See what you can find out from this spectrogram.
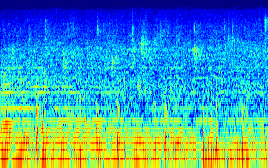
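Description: Heavy rain pours steadily as mourners follow the coffin of Colonel Thomas Swope to Forest Hill Cemetery in Kansas City, a dense continuous hiss with scattered drops pattering on a hard surface, no voices present.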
